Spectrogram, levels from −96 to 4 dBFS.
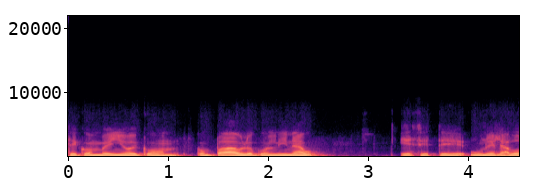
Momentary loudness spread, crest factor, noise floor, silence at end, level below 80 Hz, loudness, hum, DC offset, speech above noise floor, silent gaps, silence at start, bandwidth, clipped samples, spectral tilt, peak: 8 LU; 16 dB; -56 dBFS; 0 s; -52 dBFS; -16 LUFS; none; under 0.1%; 41 dB; none; 0 s; 4.8 kHz; under 0.1%; -11.5 dB/octave; 0 dBFS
